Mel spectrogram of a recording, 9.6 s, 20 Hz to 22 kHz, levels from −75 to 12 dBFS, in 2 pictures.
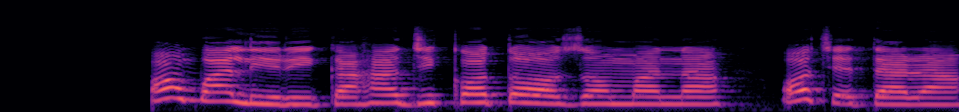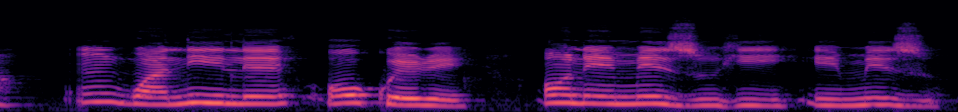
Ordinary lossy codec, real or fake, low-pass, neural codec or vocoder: MP3, 96 kbps; real; 14.4 kHz; none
